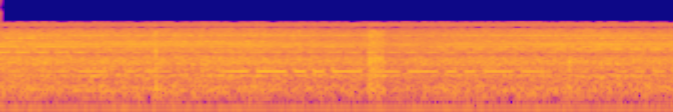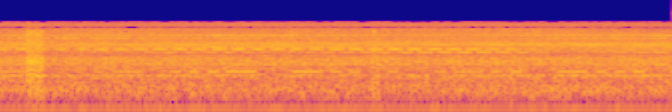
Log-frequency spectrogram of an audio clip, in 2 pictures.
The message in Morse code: none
